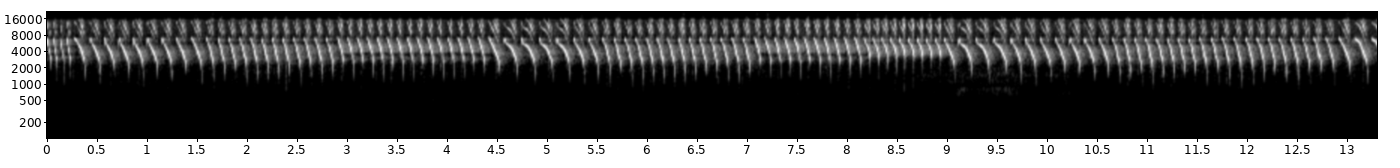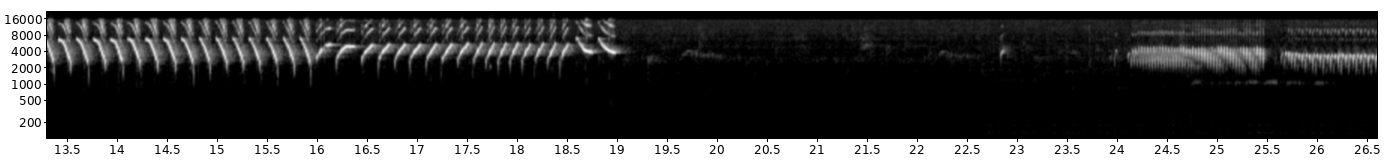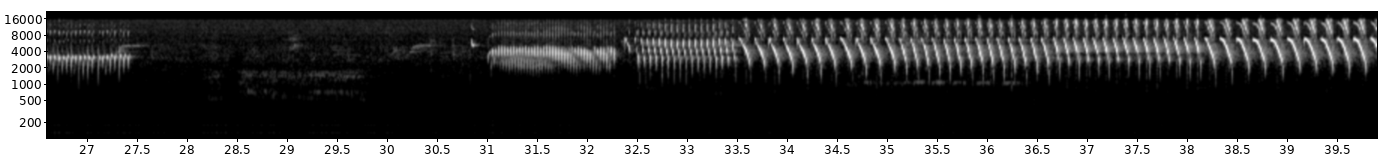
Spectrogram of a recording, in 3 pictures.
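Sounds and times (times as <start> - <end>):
canary trilling: 0.0 - 19.0, 22.6 - 39.9
canary whistled notes: 22.6 - 27.6, 31.0 - 39.9.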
